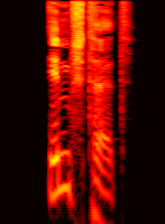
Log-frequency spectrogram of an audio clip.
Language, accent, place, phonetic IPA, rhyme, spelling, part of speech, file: German, Germany, Berlin, [ˈɪmp͡ftət], -ɪmp͡ftət, impftet, verb, De-impftet.ogg
- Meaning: inflection of impfen: 1. second-person plural preterite 2. second-person plural subjunctive II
